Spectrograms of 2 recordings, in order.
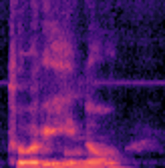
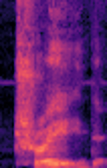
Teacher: The sound of t, it's different because the t in Italian, Torino, it's more towards your teeth, while trade, you need to put your tongue on your palate to be able to say it.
